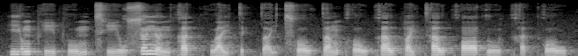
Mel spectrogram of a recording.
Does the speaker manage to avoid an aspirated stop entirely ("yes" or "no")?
no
